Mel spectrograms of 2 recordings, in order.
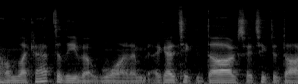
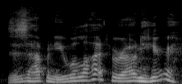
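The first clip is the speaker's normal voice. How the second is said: incredulous; 9 semitones higher, 3 dB louder than usual. Retold or imitated. Friend's quote, high.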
